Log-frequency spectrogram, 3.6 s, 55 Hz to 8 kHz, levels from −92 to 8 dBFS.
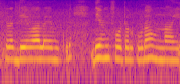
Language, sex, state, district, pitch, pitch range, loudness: Telugu, female, Andhra Pradesh, Anantapur, 245 Hz, 235-250 Hz, -15 LUFS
